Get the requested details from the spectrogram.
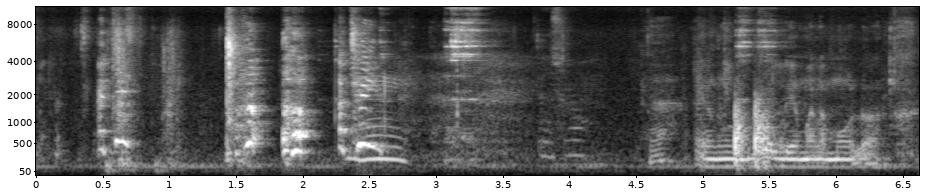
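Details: Infant sick with flu and cough: several short wet coughs, then a long fussy cry with a steady hum in the background.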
